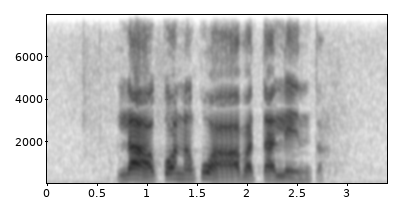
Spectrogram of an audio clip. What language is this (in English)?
Tsonga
